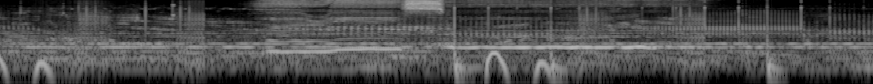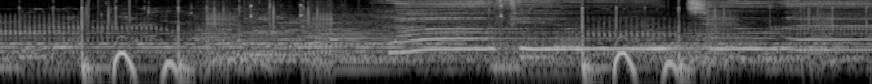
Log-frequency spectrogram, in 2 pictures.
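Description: Eerie, creepy music built on slow, deep throbbing wub pulses that recur every couple of seconds beneath steady droning tones and occasional sliding higher notes, with no voices.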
